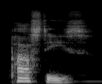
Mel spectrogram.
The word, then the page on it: pasties: Australian English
